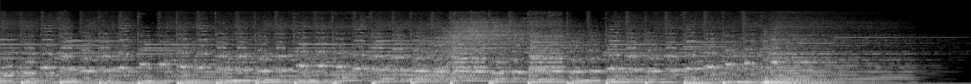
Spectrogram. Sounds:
music

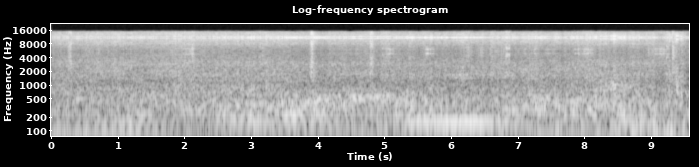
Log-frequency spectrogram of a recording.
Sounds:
vehicle

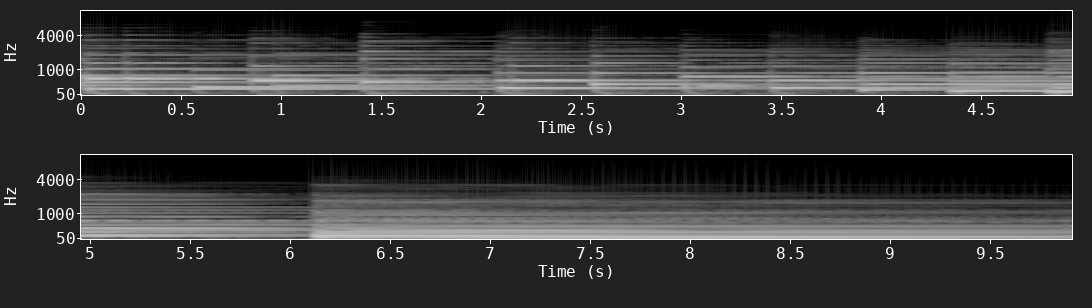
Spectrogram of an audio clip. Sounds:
music

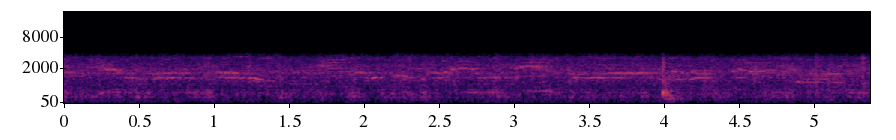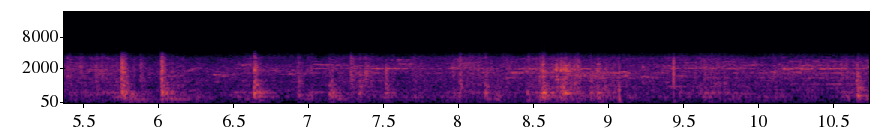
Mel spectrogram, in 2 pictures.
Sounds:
music

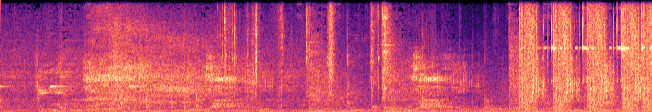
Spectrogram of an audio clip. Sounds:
music
boom
speech

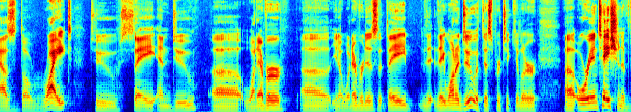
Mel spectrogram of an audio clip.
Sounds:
narration
male speech
speech

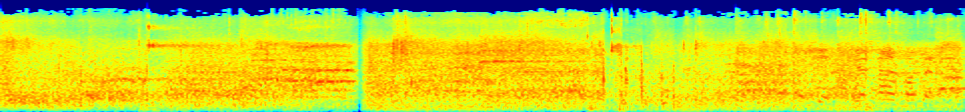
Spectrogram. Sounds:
speech

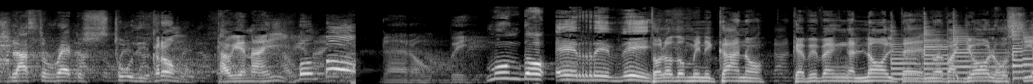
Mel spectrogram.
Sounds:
speech

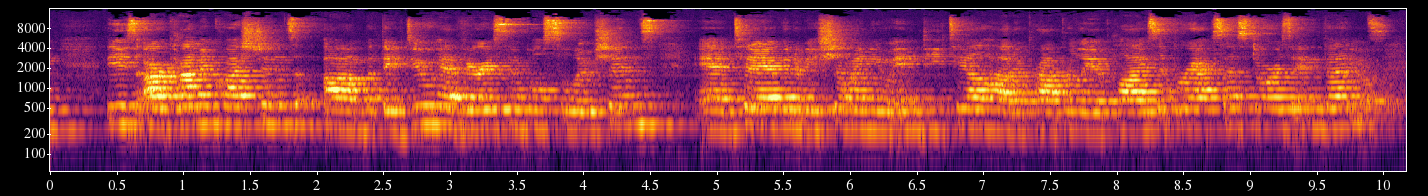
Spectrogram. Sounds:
speech

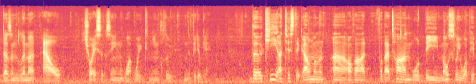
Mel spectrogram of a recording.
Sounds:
speech

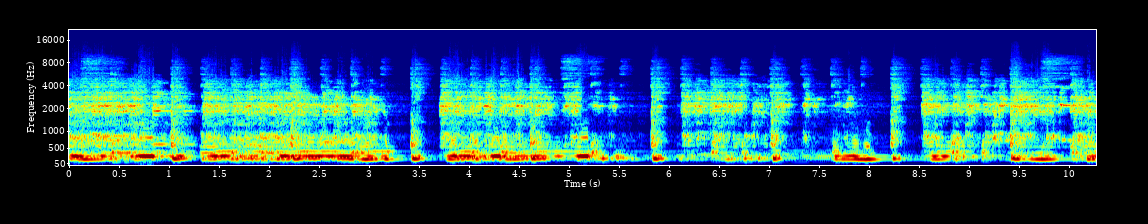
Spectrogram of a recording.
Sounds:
musical instrument
music

